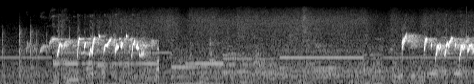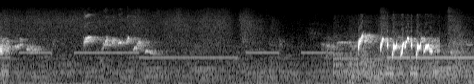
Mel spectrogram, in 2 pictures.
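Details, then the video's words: Red-whiskered bulbul singing in the Sông Kôn style, used as training song to coach young birds' voices for competition: three bursts of bright, rapid warbled notes, each about a second long, separated by quieter gaps with a steady background tone. "Luyện Giọng Chào Mào Đỉnh Cao | Tận Hưởng Âm Thanh Tuyệt Vời Của SÔNG KÔN | Ép Giọng Chim Non"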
